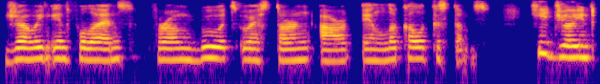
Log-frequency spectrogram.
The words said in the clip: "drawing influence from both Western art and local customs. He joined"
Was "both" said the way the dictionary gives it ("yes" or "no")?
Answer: no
